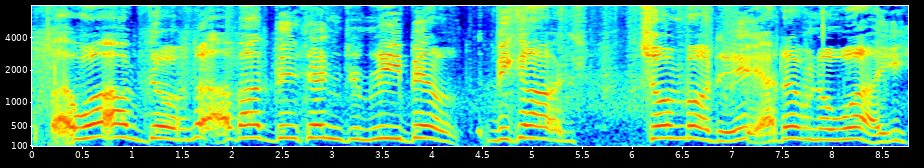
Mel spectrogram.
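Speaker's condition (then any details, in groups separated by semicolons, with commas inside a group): Cerebral palsy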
